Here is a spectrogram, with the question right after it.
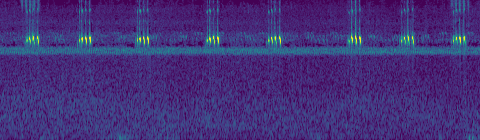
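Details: Summer night crickets give clipped triple-pulsed chirps at roughly one per second, with slightly uneven gaps, above a constant thin ringing drone from other insects.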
